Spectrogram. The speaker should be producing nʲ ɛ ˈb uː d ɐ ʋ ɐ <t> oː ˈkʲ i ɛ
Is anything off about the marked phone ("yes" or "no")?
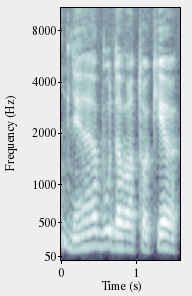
no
